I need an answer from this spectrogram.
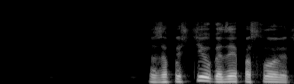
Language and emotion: Russian, neutral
